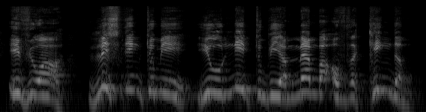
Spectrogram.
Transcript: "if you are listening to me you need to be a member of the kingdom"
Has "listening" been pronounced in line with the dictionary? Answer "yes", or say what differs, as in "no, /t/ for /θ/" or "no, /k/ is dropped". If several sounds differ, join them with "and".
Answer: yes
